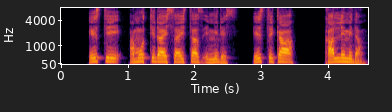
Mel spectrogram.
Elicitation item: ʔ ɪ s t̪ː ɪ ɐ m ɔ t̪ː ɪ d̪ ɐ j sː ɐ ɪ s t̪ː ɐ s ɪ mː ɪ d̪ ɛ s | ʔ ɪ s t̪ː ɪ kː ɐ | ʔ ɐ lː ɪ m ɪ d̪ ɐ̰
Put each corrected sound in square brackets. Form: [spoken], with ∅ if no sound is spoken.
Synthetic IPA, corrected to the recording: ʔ ɪ s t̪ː ɪ ɐ m ɔ t̪ː ɪ d̪ ɐ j sː ɐ ɪ s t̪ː ɐ s ɪ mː ɪ d̪ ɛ s | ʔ ɪ s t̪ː ɪ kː ɐ | [k] ɐ lː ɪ m ɪ d̪ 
